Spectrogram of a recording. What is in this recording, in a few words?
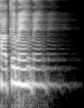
System Voice Character Select; BBCF; Hibiki Kohaku; Hakumen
